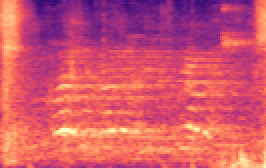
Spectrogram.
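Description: A volleyball bounced once on a hardwood gym floor by the server before his serve, a short sharp thud at the start, with faint voices in the hall afterwards.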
